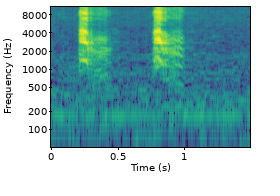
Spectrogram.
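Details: At a squirrel feeder visited by two red-breasted woodpeckers, a pair of short, grating calls half a second apart, each with a trailing rasp, over quiet background hum.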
